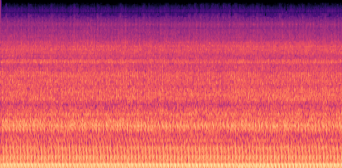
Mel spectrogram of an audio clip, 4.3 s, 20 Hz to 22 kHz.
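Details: 2022 Kawasaki KX450, about 9.9 hours, single cylinder idling steadily and evenly after an All Balls fuel pump rebuild; before, it started cold but wouldn't restart hot.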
